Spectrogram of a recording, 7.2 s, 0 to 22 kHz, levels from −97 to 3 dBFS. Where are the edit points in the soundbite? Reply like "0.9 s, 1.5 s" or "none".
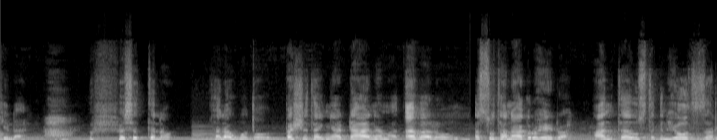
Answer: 4.7 s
